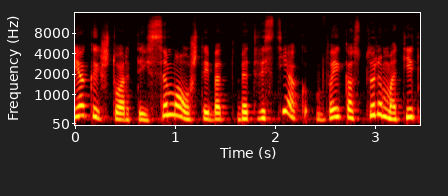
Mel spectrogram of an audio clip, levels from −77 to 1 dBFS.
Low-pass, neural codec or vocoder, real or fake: 14.4 kHz; autoencoder, 48 kHz, 128 numbers a frame, DAC-VAE, trained on Japanese speech; fake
